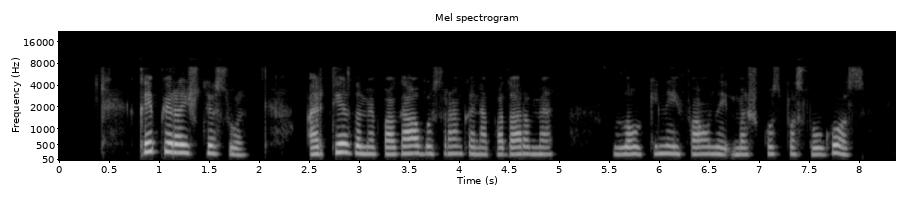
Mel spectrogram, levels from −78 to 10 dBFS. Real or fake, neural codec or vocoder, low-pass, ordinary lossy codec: fake; codec, 16 kHz, 4.8 kbps, FACodec; 7.2 kHz; Opus, 24 kbps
